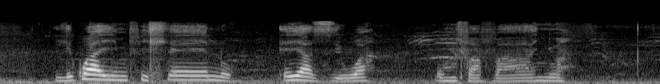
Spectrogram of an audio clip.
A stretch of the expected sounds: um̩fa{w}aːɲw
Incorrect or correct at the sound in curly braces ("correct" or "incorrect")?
incorrect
